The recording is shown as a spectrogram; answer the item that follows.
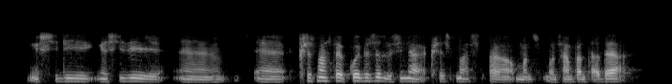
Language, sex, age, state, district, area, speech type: Manipuri, male, 18-30, Manipur, Chandel, rural, conversation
